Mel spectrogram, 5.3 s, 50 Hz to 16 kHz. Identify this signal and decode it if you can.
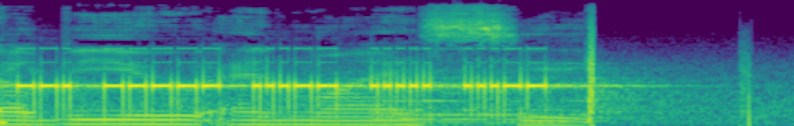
Morse code, heard as a keyed tone, about 27 wpm, 1250 Hz. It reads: G 0 3 5 3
